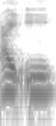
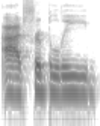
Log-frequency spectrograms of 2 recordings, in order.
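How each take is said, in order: First: Each letter is read out separately. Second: The repeated letters are read as 'triple'. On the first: The speaker calls it wrong. "I always say I E E" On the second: The speaker calls it right. "the correct pronunciation for it is I triple E"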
